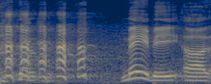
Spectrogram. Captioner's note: both laughing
